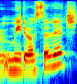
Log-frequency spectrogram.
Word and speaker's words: Mirosevic: And I wanted to start with Senator Mirosevic. That's how you pronounce it.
